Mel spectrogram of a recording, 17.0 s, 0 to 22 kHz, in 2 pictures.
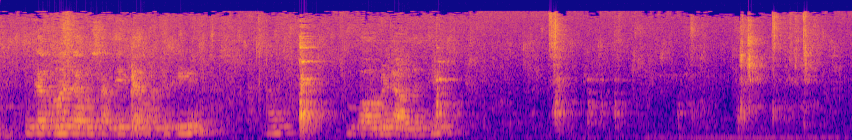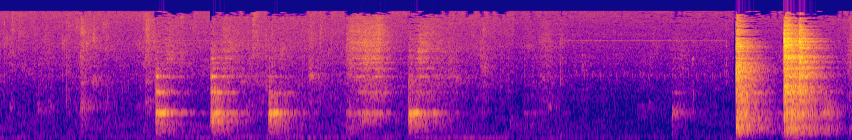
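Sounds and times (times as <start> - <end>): spatula clacking on pan and bowl: 2.9 - 3.5, 4.2 - 4.8, 5.4 - 8.1, 10.0 - 13.4, 15.2 - 17.0
spatula scraping a pan: 10.0 - 13.9.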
